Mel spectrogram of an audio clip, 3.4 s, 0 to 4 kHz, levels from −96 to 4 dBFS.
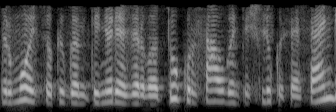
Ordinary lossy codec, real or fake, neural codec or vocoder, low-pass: MP3, 24 kbps; fake; codec, 16 kHz, 16 kbps, FreqCodec, smaller model; 3.6 kHz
